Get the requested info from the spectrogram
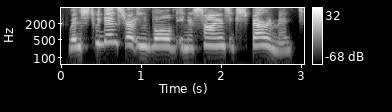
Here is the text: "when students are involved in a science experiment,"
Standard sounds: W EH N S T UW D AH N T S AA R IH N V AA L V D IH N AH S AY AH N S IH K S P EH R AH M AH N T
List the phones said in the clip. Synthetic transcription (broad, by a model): W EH N S T UW D AH N T S AA R IH N V AA L V D IH N AH S AY AH N S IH K S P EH R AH M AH N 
